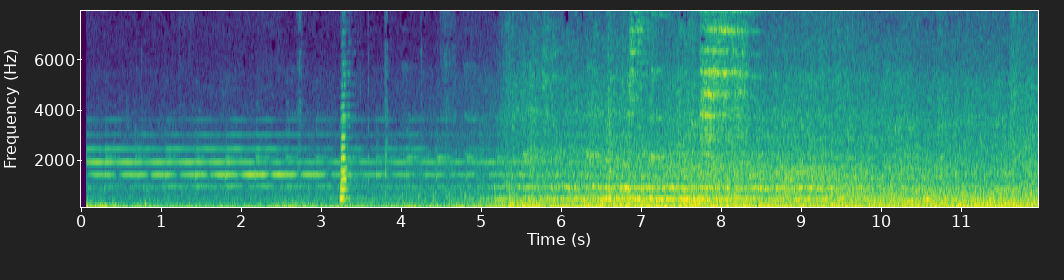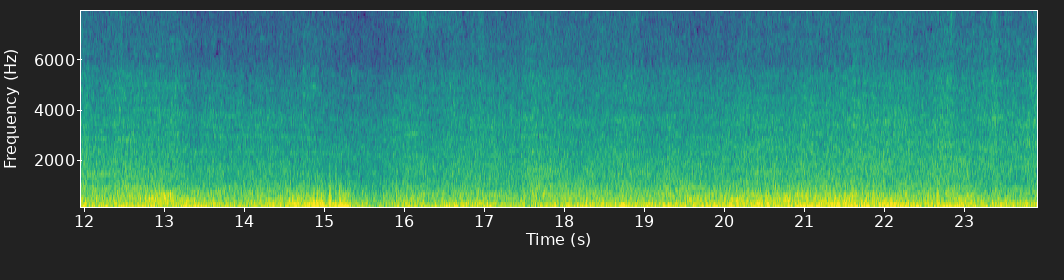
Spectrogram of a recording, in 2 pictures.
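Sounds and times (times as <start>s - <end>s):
level crossing bell ringing: 0.1s - 5.8s
train horn: 3.2s - 3.7s, 4.5s - 10.7s
freight cars rolling by: 4.9s - 23.9s.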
